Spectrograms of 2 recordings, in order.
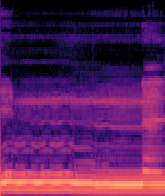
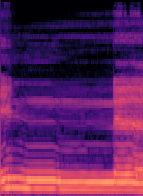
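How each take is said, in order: Both takes have the same delivery.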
